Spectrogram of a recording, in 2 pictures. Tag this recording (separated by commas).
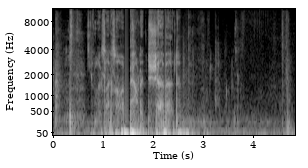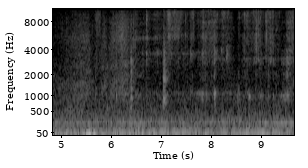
inside a small room, Speech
